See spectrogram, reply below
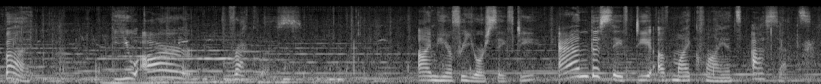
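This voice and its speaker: Composed businesswoman, lively pitch over music. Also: takes it slowly. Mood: dry, firm. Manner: formal, dry, firm. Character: composed, businesslike woman financing an expedition, tartly teasing. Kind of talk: audio drama acting. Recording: loud music behind the voice.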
